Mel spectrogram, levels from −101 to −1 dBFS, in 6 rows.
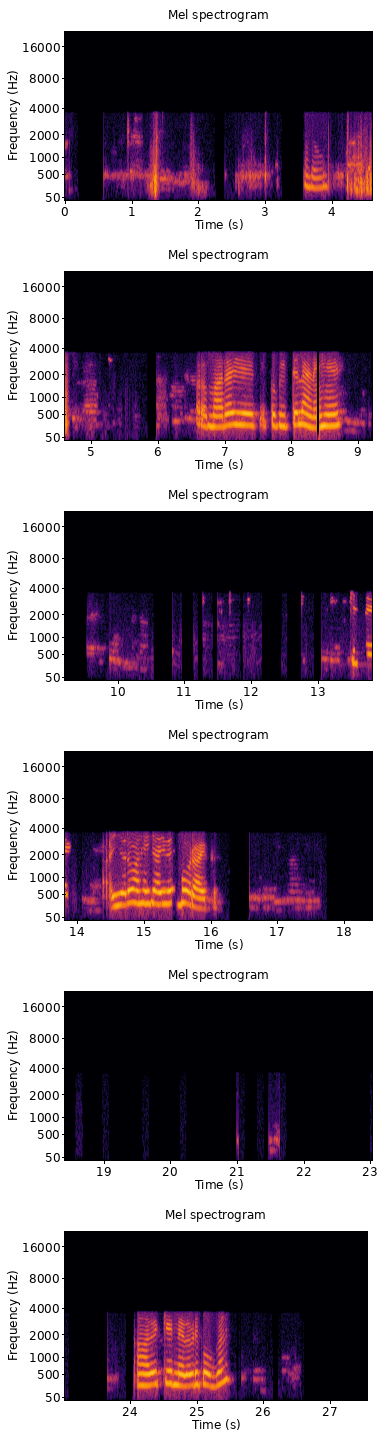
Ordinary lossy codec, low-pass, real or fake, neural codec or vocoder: none; 3.6 kHz; real; none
